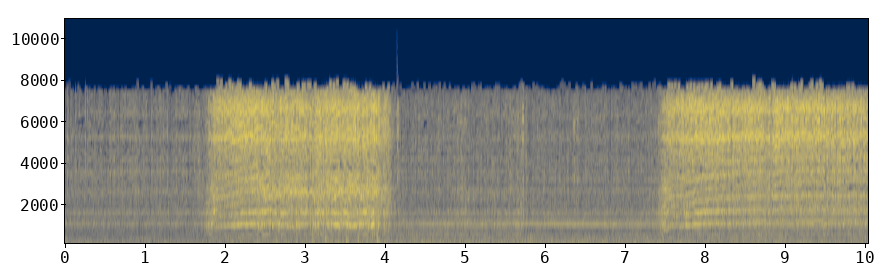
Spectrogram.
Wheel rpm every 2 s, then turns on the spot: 0, 120, 30, 10, 150.
4-6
